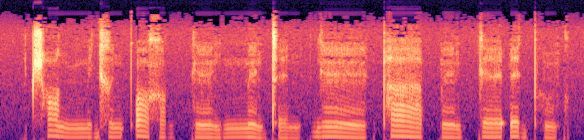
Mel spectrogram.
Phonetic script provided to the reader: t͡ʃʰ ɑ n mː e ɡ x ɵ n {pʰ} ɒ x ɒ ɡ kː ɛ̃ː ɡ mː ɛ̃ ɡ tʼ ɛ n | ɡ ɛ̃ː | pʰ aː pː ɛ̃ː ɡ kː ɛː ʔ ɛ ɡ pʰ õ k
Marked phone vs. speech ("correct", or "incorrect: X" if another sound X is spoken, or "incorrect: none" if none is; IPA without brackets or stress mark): incorrect: pʼ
